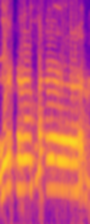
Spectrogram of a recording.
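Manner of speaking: put-on terrified cry, very high frightened scream. Speaker mocks how people holler during storms, imitating screaming. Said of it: "Screaming and hollering when he visits you".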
